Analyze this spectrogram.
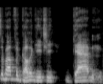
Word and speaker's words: gadden: It's about the Gullah Geechee Gadden. That's the way Gullah people would pronounce garden.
